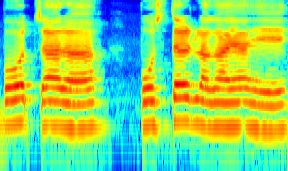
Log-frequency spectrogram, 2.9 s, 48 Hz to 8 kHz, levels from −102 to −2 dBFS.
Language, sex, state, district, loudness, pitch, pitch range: Hindi, female, Arunachal Pradesh, Lower Dibang Valley, -15 LUFS, 190 Hz, 185-195 Hz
